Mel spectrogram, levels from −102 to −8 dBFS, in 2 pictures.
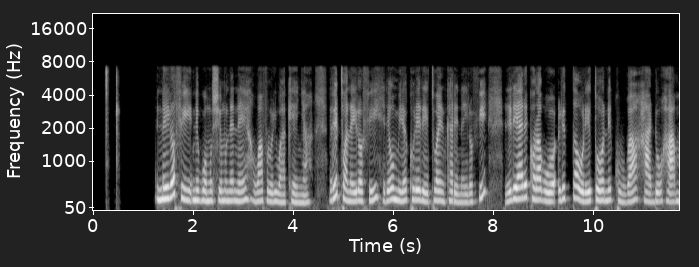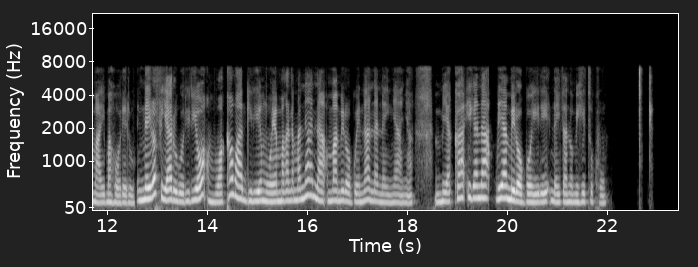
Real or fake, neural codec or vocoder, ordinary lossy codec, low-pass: fake; codec, 16 kHz, 2 kbps, FreqCodec, larger model; none; 7.2 kHz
